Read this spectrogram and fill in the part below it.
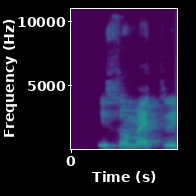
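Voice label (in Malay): "isometri", Malay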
